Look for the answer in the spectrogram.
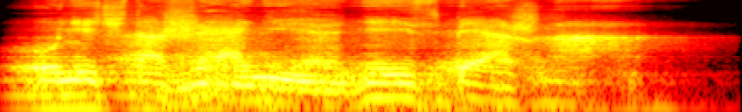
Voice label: Male Elemental Attack; Аномалус; Hearthstone: датамайн обновления 5.0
